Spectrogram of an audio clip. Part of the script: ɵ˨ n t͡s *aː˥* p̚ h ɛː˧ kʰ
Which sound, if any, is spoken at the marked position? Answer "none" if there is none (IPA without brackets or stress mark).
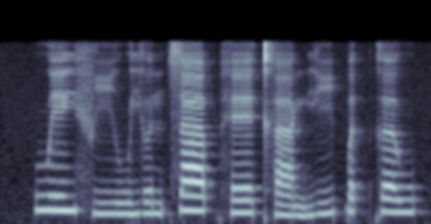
aː˥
